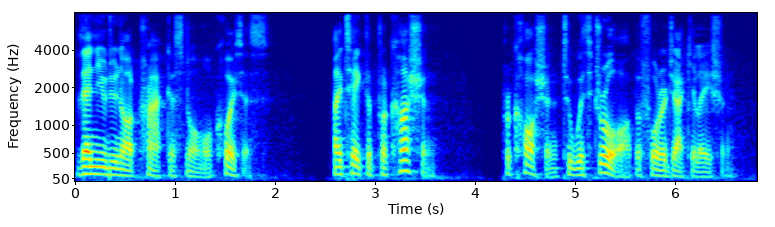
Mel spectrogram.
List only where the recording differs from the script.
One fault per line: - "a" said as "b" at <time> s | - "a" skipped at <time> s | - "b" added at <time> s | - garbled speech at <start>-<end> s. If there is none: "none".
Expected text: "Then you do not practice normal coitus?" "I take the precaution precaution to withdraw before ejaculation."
none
